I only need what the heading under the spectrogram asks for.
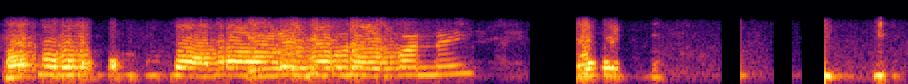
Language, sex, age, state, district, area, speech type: Bengali, male, 18-30, West Bengal, Uttar Dinajpur, rural, conversation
